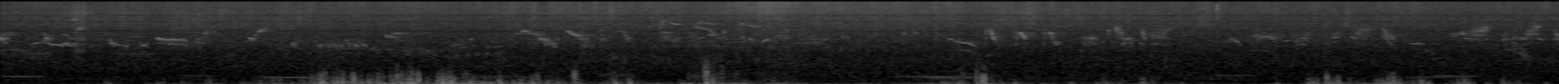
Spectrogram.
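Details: Yellow-bellied toads give soft, short mellow 'kuum' notes, spaced unevenly, with several callers overlapping, from a reed-filled, cattail marsh in late spring. Low rumbling wind or handling noise and faint bird chirps sound in the background.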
